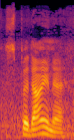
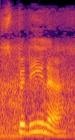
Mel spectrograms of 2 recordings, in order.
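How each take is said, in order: First: The name is said the common modern way. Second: The name is said the older original way. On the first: This is how most people say it today. "now the common pronunciation of the word is just Spadina" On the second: This is how the name was first said. "they still use the original pronunciation"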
